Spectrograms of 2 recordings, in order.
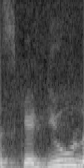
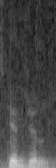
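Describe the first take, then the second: First: ಸ್ಕೆಡ್ಯೂಲ್ with a long "dyool"; spelling pronunciation. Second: ಸ್ಕೆಡ್ಯೂಲ್ ending in a short "jul"; J-sound pronunciation. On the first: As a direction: say ಸ್ಕೆಡ್ಯೂಲ್ as "sked-yool". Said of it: "ಅಂತ ಹೇಳ್ತಾರೆ". (ಸ್ಕೆಡ್ಯೂಲ್ - ಡ್ಯೂ ಎಳೆದು) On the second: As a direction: say ಸ್ಕೆಡ್ಯೂಲ್ as "skej-ul", lower. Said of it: "ಅದು ಸರಿಯಾದ ಉಚ್ಚಾರಣೆ". (ಸ್ಕೆಡ್ಯೂಲ್ - ಸ್ಕೆಜಲ್ ಎಂದು) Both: Shown as a demonstration.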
